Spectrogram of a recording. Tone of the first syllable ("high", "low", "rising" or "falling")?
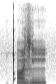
rising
